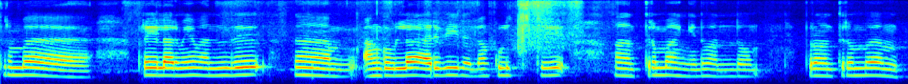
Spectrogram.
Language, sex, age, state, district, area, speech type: Tamil, female, 45-60, Tamil Nadu, Mayiladuthurai, rural, spontaneous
